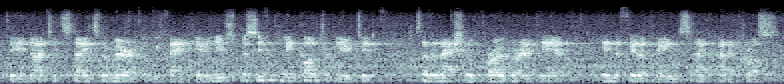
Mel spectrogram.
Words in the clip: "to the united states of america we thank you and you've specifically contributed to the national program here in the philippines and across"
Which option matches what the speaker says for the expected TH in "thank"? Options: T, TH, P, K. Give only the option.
TH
